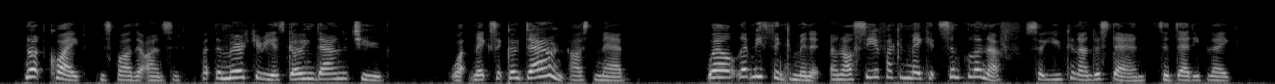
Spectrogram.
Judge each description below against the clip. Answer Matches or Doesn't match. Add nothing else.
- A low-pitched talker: Doesn't match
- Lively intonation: Matches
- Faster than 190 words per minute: Matches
